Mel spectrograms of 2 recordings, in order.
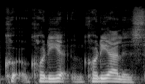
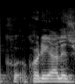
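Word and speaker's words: Corydalis: pain relief or fighting inflammation naturally is um corialis as roots fantastic for you um herbalists view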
